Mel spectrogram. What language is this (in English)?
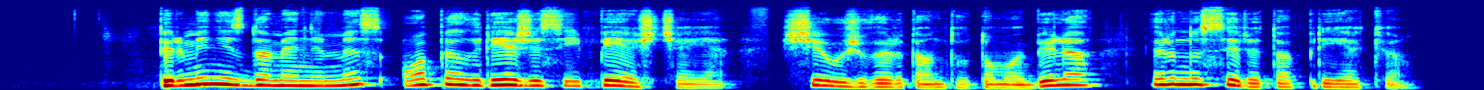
Lithuanian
